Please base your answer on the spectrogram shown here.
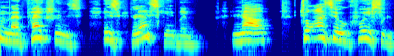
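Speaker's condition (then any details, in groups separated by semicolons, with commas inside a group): Brain injury; wheelchair user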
